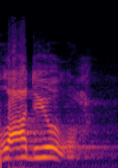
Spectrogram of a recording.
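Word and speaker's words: Glad jul: Gladadio. Well, that is spelled G L A D J U L.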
